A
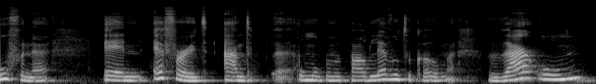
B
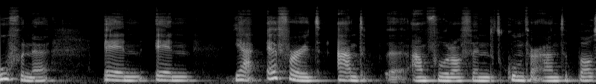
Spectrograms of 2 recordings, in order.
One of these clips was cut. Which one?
A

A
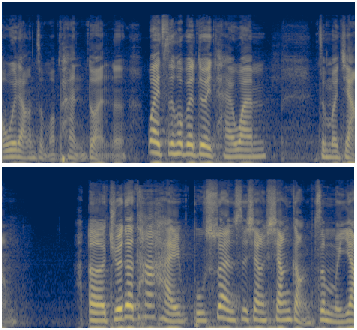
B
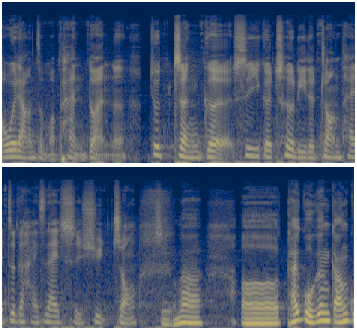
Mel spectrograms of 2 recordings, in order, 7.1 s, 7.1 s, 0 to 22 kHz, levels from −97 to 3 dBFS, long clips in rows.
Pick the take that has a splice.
B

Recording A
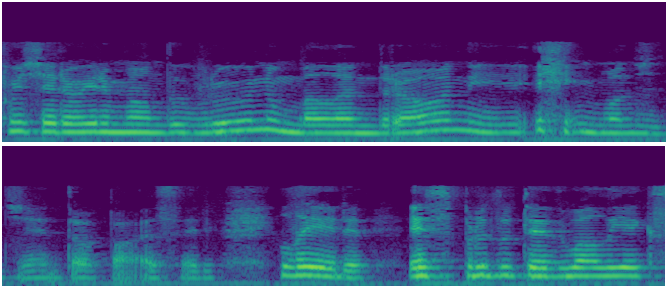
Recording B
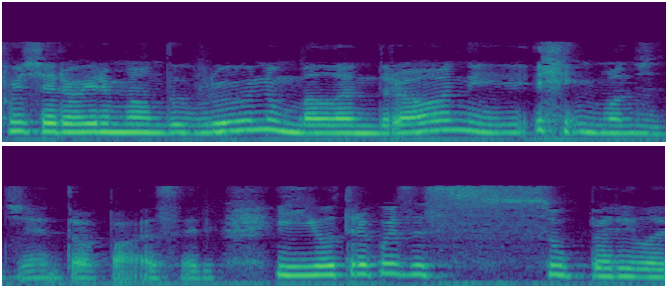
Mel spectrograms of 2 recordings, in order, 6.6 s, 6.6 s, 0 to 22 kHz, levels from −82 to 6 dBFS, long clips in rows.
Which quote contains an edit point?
A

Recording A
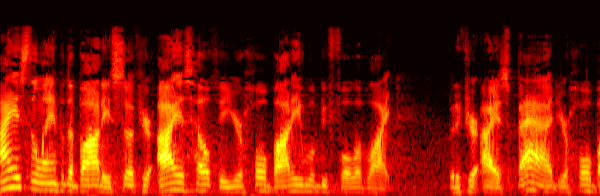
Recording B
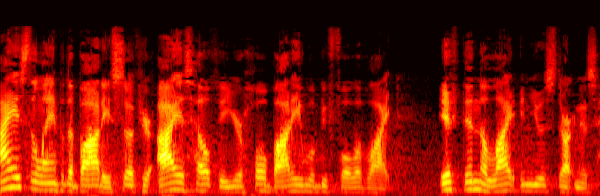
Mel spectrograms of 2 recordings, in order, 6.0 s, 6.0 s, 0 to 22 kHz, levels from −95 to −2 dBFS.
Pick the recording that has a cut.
B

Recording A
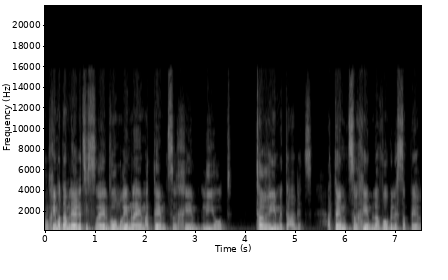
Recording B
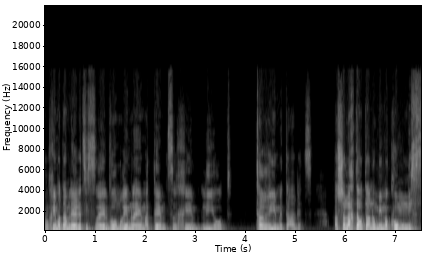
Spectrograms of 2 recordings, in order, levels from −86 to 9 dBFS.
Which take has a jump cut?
B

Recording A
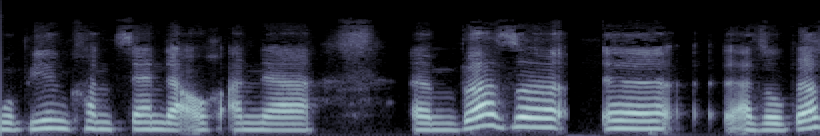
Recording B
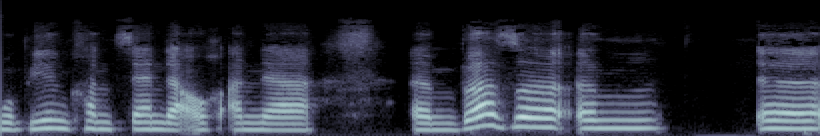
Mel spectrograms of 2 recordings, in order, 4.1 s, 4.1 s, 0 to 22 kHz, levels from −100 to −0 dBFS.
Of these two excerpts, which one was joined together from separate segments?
A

